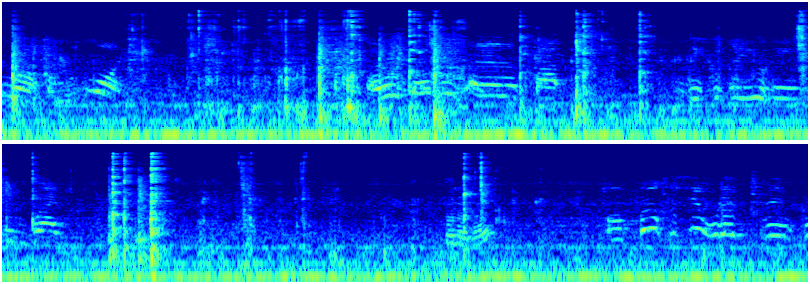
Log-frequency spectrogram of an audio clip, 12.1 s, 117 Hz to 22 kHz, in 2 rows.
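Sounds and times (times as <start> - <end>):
cutlery clinking on ceramic bowl: 1.5 - 5.0, 6.8 - 7.4.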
